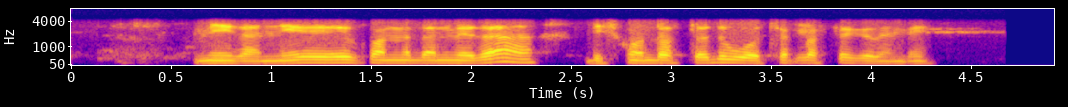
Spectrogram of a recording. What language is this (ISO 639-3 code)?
tel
